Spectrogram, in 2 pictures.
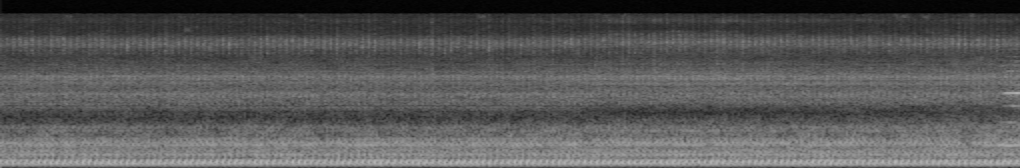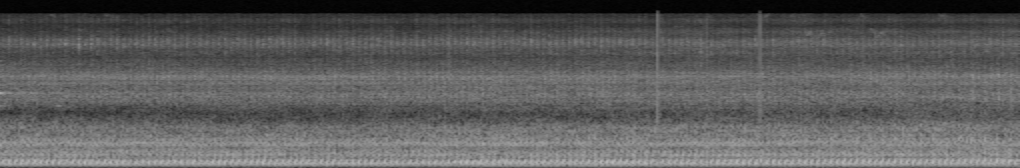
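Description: A small boat's outboard engine chugs steadily close by.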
